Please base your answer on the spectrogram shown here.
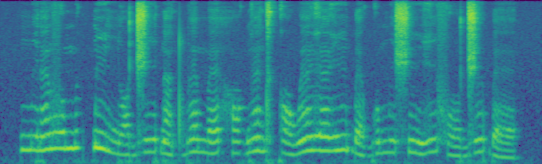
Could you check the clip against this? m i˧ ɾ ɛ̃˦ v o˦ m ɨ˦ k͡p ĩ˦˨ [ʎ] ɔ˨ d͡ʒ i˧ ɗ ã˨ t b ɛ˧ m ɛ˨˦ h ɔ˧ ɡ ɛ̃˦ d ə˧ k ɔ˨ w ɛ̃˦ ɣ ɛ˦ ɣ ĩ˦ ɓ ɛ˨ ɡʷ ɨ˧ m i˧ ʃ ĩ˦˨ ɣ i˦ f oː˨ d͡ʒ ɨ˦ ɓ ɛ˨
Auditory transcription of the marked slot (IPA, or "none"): ɲ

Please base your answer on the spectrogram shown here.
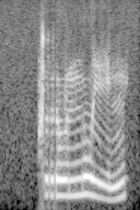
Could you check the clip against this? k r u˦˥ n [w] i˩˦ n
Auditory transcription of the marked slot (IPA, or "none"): w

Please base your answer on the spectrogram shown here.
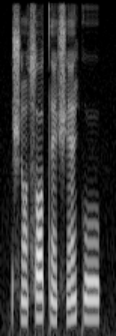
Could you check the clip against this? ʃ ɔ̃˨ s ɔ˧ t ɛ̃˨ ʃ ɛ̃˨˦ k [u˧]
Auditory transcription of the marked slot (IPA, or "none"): u˧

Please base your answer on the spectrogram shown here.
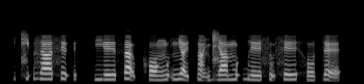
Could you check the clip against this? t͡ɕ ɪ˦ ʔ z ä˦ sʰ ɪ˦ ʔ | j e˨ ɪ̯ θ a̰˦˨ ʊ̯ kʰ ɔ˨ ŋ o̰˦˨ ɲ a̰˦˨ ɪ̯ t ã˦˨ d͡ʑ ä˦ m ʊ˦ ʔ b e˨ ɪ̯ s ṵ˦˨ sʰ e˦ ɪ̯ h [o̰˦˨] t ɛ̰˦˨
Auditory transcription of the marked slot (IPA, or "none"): o˨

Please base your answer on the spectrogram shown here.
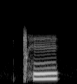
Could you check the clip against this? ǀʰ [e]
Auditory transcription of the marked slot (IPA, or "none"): e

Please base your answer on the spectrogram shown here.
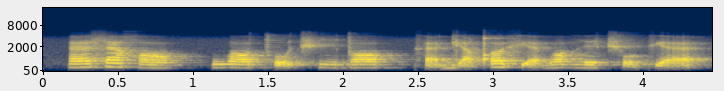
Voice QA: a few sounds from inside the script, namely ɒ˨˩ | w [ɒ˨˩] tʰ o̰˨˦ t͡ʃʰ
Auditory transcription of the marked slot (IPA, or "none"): ɒ˨˩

